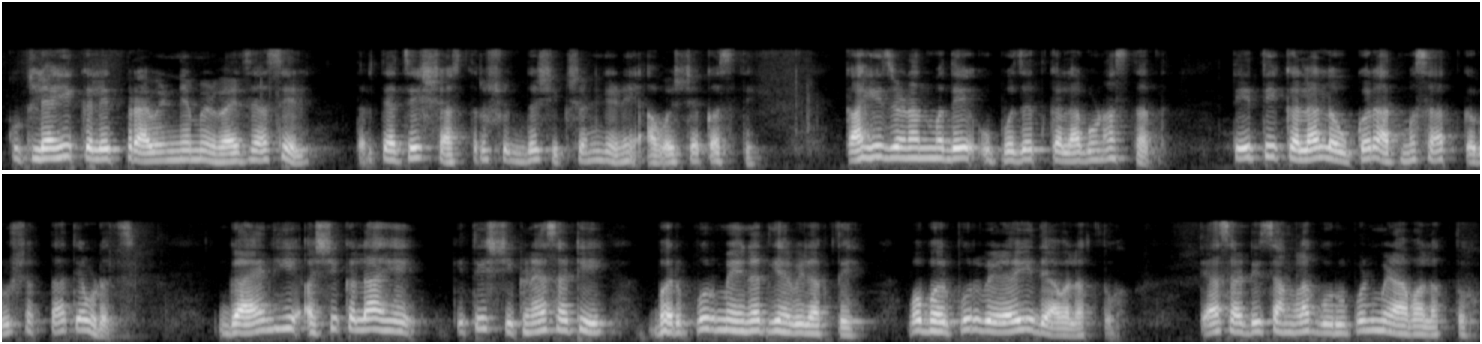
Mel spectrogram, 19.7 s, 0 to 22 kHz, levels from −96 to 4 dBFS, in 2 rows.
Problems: none marked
